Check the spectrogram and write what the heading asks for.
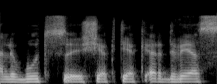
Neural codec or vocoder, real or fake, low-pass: none; real; 9.9 kHz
